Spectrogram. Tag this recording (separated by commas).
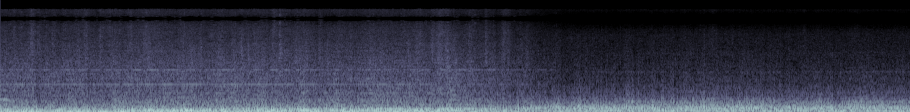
Aircraft, Vehicle, Fixed-wing aircraft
